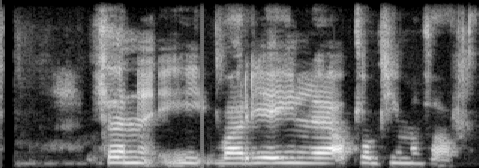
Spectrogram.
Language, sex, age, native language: Icelandic, male, 11, Lithuanian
